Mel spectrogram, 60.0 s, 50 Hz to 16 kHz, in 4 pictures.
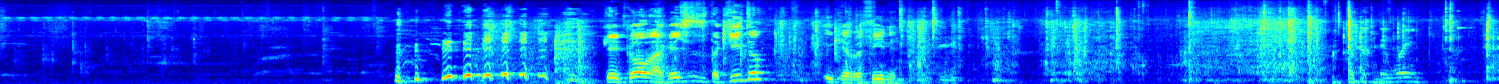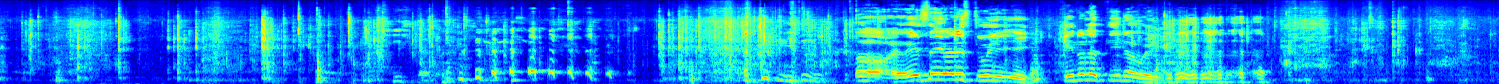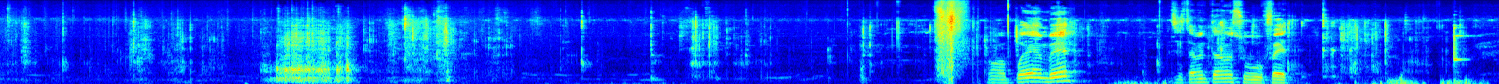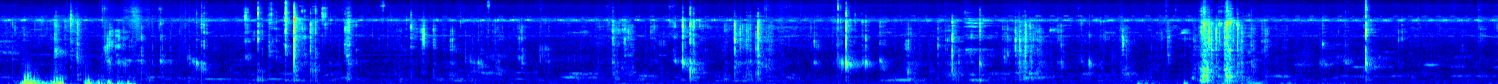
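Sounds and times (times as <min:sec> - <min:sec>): dog chewing food: 0:45.6 - 0:59.1.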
